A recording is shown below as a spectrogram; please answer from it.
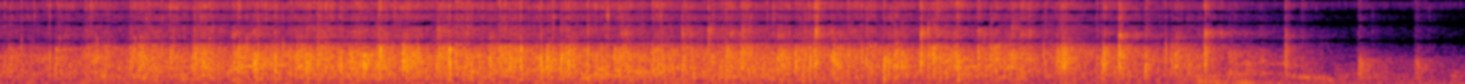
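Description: A school board meeting audience applauds Parkway High School Starbase rocketry students, sustained clapping with crisp individual hand claps over a steady electronic whine, tapering off near the end.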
